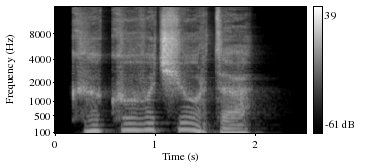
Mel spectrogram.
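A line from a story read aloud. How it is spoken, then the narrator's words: Grumbling. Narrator (Russian): Заворчал Сон Мин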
